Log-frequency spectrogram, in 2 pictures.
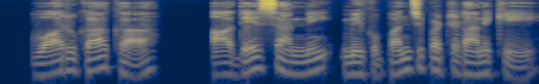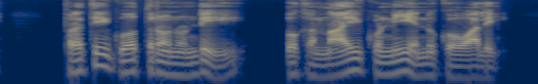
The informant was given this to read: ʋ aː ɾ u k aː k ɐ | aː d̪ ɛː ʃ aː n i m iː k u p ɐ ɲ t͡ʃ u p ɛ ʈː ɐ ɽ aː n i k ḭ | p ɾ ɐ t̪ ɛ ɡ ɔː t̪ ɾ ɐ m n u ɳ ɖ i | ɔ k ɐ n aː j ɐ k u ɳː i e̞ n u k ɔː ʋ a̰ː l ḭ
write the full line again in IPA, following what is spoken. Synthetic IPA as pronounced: ʋ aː ɾ u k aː k ɐ | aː d̪ ɛː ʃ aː nː i m iː k u p ɐ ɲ t͡ʃ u p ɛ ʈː ɐ ɽ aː n i k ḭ | p ɾ ɐ t̪ i ɡ ɔː t̪ ɾ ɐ m n u ɳ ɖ i | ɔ k ɐ n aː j ɐ k u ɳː i e̞ nː u k ɔː ʋ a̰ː l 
